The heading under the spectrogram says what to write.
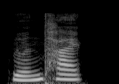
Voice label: "轮胎", Chinese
